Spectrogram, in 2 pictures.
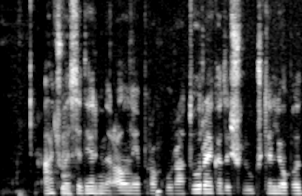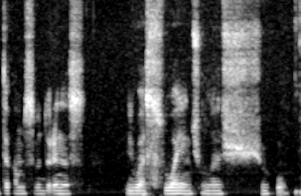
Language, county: Lithuanian, Marijampolė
